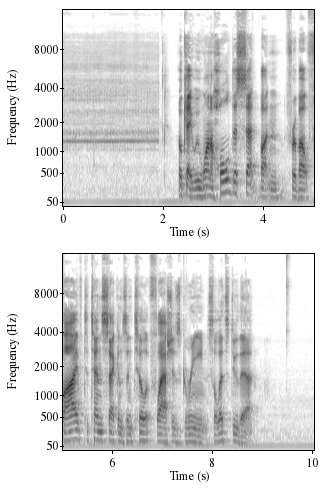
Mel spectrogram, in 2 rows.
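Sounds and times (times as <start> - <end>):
valve motor whine: 0.0 - 2.0.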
